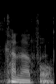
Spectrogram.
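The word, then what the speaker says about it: Knueppel: But I swear, Let it it's phonically like Knuppel. Con Knuppel. Pronounce. He went actually pretty high too. I was kind of surprised by that. Oh shit! It is Knuppel.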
